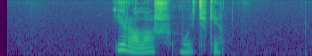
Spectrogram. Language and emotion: Russian, neutral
